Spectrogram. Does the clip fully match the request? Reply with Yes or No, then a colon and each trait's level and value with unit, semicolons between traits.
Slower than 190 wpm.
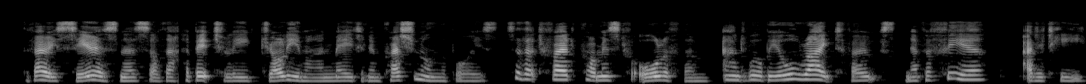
Yes: average, 175 wpm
